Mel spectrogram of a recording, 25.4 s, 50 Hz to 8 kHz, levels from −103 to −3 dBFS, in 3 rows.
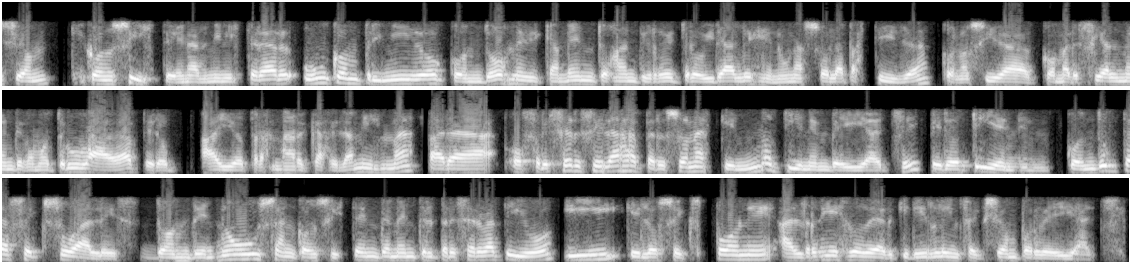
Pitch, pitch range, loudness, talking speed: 125 Hz, 115-150 Hz, -11 LUFS, 130 wpm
